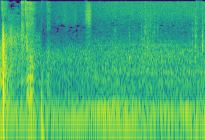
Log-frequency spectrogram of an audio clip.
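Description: A sharp knock from the phone being handled and set down, with a few small clicks just after, over a steady low hum.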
